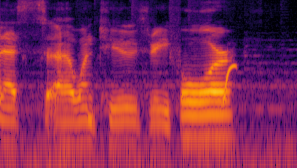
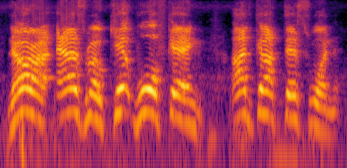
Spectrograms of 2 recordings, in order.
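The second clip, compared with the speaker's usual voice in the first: raised, higher battle call; yelling out; 8 semitones higher, 6 dB louder than usual. Acted. Player's character calling to allies mid-fight, loud urgent yell. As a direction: shout orders to your teammates. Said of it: "uh, yells out".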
